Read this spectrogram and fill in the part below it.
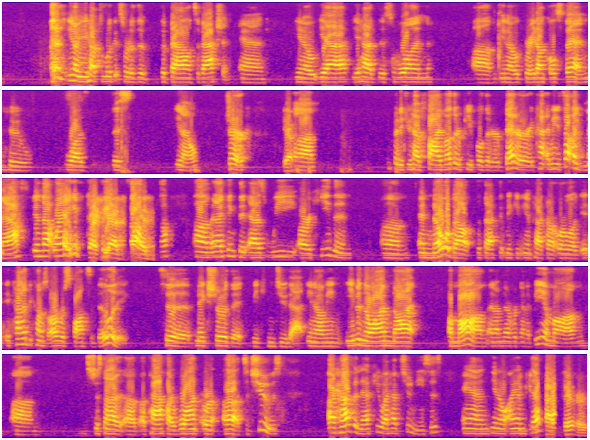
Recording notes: Troth Skype Moot. We managed to stuff almost 10 people into a single audio chat room to talk about the Ancestors.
